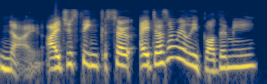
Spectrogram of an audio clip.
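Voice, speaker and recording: Woman podcast host, bright voice, animated casual chatter, dry close sound. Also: fairly high pitch, moderate pace, dry recording. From Portugal. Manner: chatty, animated, many fillers.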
